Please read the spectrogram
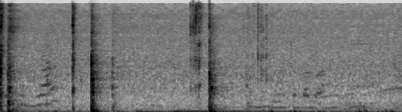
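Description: Cacao pod being struck against a rock to crack it open: four sharp knocks, the loudest about a second in.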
